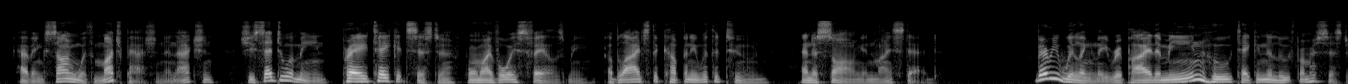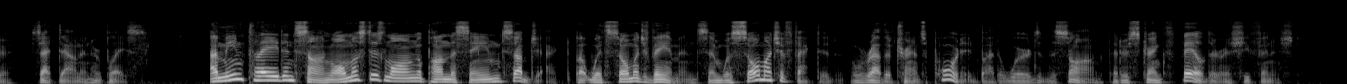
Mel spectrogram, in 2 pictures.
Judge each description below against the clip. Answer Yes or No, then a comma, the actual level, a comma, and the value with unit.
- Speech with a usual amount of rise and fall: No, wide, 7.4 semitones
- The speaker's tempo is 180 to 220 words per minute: Yes, average, 195 wpm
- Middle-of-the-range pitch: No, low, 105 Hz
